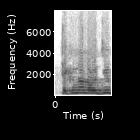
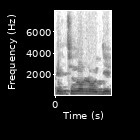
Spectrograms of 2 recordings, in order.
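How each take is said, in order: First: The middle consonant is a 'k' sound. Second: The middle consonant is a 'ch' sound. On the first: The speaker calls it right. "टेक्नोलॉजी बोलेंगे" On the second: The speaker calls it wrong. "बल्कि हम टेक्नोलॉजी नहीं बोलेंगे"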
